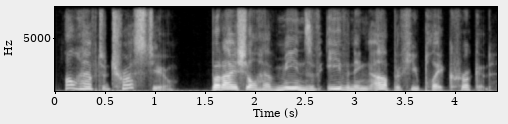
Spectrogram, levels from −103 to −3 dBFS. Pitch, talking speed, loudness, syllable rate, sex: 195 Hz, 230 wpm, -19 LUFS, 5.2 syllables/s, female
